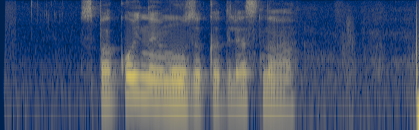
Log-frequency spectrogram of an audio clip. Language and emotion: Russian, neutral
